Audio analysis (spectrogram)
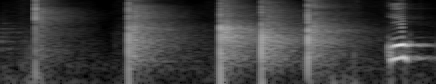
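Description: Five sharp, close hand claps in a crab-clap routine during an online stretching class, uneven in spacing with the last three coming quickly together, followed by a voice starting to speak at the very end.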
